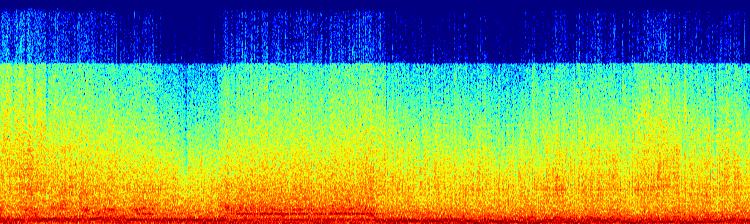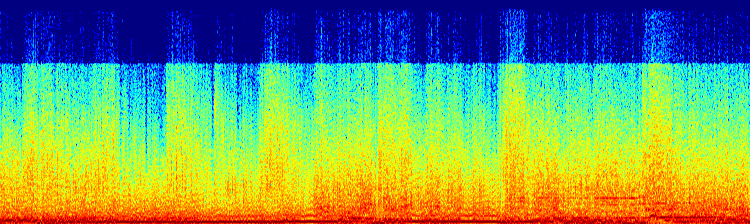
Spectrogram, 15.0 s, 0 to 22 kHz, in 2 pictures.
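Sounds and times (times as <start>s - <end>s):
harsh distorted noise music: 0.0s - 15.0s.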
